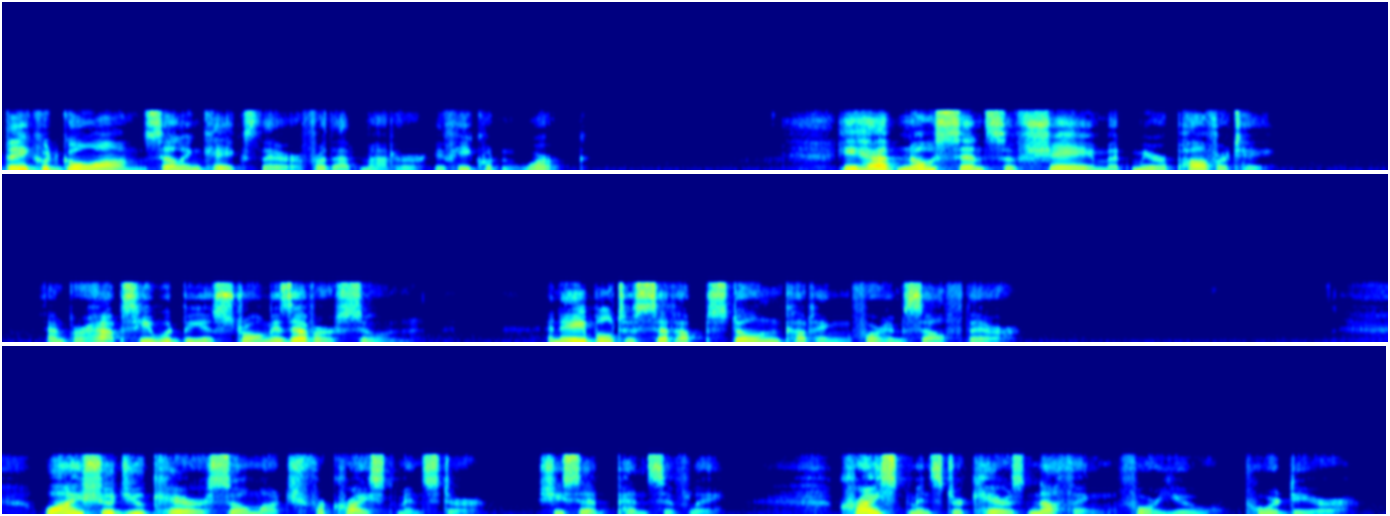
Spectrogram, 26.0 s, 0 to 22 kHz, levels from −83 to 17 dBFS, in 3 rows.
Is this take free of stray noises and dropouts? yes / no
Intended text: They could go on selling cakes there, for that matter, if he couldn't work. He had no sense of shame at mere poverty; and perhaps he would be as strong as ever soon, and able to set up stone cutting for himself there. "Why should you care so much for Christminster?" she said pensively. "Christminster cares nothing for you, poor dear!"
yes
